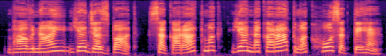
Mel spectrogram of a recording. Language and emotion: Hindi, neutral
